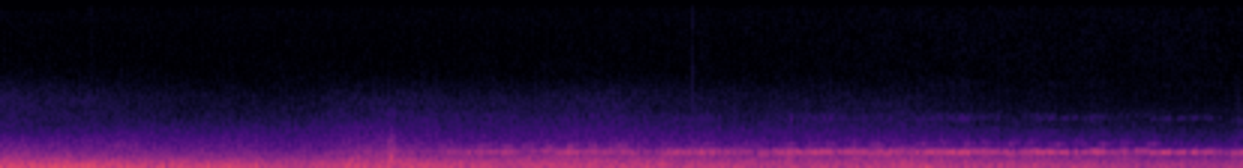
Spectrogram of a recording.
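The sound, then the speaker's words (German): Sea waves wash steadily around a state yacht out on the Gulf of Cambay. The rush is faint, continuous and broad, and a thin, sustained whine joins partway through. “Wir fuhren mit dem Maharaja und ein paar kräftigen Typen von der Leibgarde in deren Hoheit Staatsjacht aufs Meer hinaus, durch den Golf von Cambay, zu einer kleinen Insel im Perim-Archipel.”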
